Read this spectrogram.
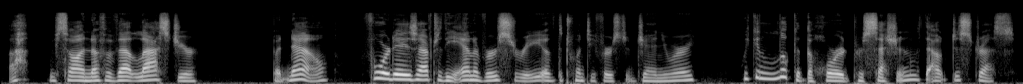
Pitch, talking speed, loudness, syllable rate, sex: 185 Hz, 175 wpm, -19 LUFS, 5.3 syllables/s, female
